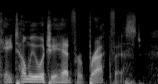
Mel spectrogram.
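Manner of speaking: ordinary delivery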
